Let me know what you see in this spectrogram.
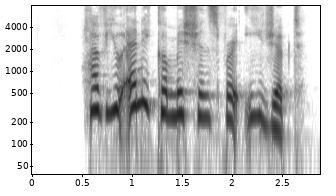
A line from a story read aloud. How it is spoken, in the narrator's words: He cried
